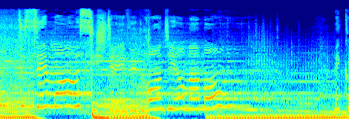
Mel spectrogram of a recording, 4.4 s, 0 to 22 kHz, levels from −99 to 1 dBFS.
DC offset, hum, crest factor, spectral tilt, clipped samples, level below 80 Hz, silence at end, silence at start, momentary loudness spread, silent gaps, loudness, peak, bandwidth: under 0.1%; none; 12 dB; -5 dB/octave; under 0.1%; -30 dBFS; 0 s; 0 s; 6 LU; none; -29 LUFS; -16 dBFS; 16 kHz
